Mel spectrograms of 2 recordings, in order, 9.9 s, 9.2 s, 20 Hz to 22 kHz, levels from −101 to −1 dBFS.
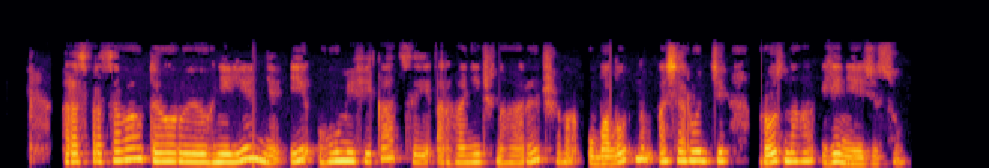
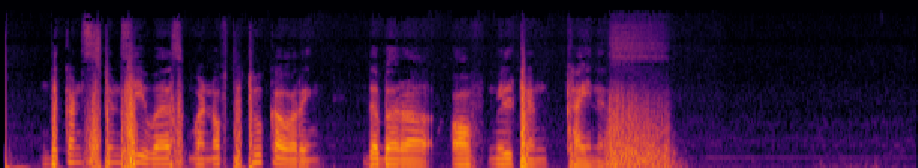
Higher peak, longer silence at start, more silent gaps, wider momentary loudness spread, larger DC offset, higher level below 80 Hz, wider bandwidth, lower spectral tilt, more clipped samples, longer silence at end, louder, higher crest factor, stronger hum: first, -2 dBFS vs -6 dBFS; first, 0.3 s vs 0.05 s; first, 0.52-0.61 s, 7.50-7.58 s vs none; first, 11 LU vs 8 LU; neither; second, -54 dBFS vs -44 dBFS; second, 7.4 kHz vs 14.5 kHz; about the same, -7 dB/octave vs -7.5 dB/octave; neither; second, 0.85 s vs 2.4 s; first, -17 LUFS vs -31 LUFS; second, 14 dB vs 26 dB; neither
